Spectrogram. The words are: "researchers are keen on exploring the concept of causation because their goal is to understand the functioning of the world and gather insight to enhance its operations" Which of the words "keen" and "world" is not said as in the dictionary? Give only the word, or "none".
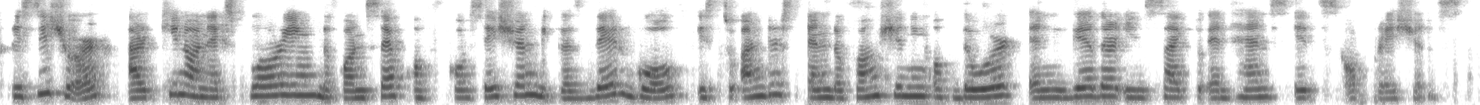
world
